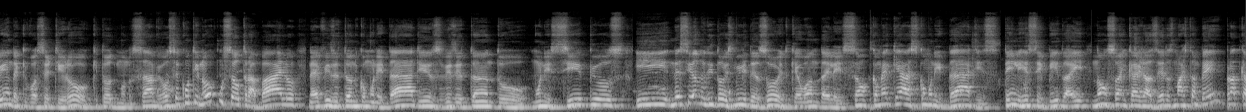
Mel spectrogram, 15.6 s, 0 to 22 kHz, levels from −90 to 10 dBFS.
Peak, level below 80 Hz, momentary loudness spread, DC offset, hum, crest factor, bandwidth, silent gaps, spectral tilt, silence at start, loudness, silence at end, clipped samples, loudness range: -2 dBFS; -58 dBFS; 5 LU; under 0.1%; none; 14 dB; 13 kHz; none; -6.5 dB/octave; 0 s; -17 LUFS; 0 s; under 0.1%; 2 LU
